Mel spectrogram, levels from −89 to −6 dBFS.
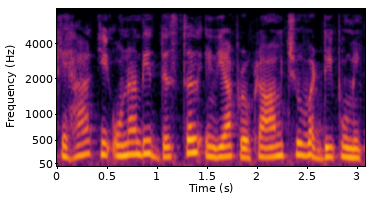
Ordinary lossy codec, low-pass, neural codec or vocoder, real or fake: none; 7.2 kHz; codec, 16 kHz, 4 kbps, FunCodec, trained on Chinese and English, 50 frames a second; fake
